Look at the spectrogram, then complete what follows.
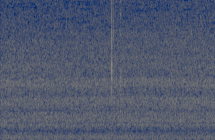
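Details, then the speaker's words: Electric fan after lubricating: smooth, even hum with steady low drone and no scraping or rubbing; fan no longer rough, running normally. "Maintenant, le son du ventilateur n'est plus rugueux ."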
